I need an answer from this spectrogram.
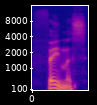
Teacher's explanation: Famous has a schwa in the final syllable.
